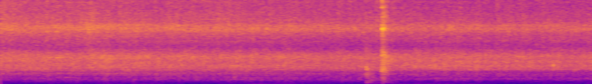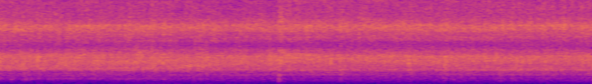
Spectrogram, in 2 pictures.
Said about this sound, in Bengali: এগুলো প্রায় ভাজা হয়েই গেছে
